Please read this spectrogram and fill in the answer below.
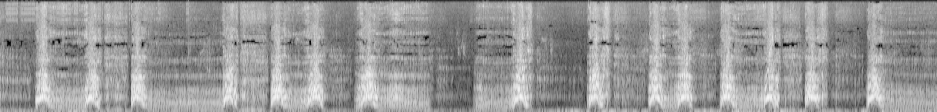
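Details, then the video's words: Kangal shepherd dog barking angrily after being provoked by hand gestures: about thirteen loud, rough, deep barks over fourteen seconds, often in quick pairs, separated by short pauses over a low background hum. "Yırtıcı kangal köpeği anadolu aslanı çoban köpeği kızgın köpek havlamasi"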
